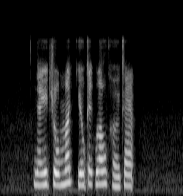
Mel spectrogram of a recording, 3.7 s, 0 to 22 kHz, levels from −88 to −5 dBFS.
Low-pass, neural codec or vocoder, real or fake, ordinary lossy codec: 9.9 kHz; codec, 32 kHz, 1.9 kbps, SNAC; fake; Opus, 24 kbps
